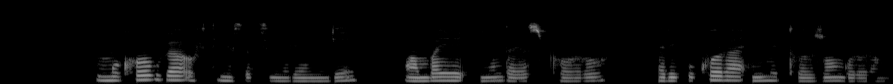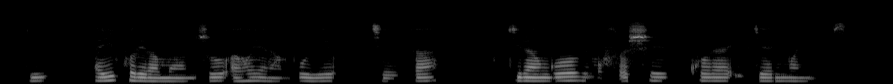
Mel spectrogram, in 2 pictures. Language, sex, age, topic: Kinyarwanda, female, 18-24, health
